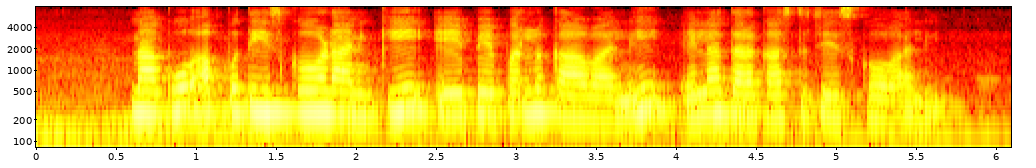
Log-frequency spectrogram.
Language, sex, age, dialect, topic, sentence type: Telugu, female, 36-40, Telangana, banking, question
